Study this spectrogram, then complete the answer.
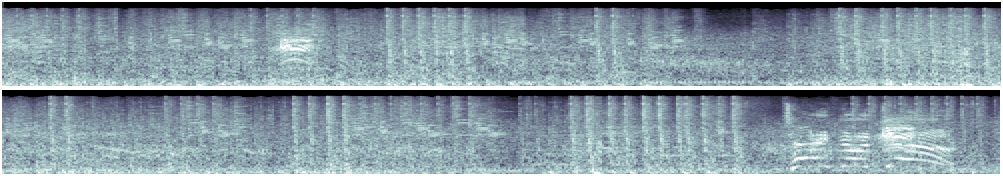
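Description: Rifles fire in rapid bursts.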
